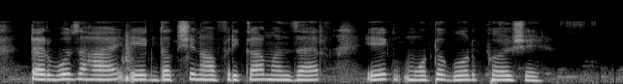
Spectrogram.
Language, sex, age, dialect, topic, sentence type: Marathi, female, 18-24, Northern Konkan, agriculture, statement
